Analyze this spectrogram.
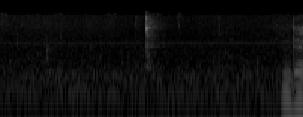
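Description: A game stone clicks down onto a wooden board.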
